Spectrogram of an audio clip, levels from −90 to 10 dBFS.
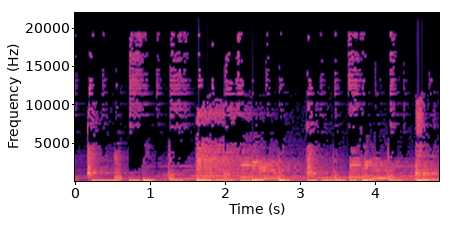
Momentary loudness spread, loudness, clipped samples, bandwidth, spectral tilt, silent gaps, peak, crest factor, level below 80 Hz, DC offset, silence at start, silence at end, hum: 6 LU; -15 LUFS; under 0.1%; over 20 kHz; -5.5 dB/octave; none; 0 dBFS; 14 dB; -18 dBFS; under 0.1%; 0 s; 0 s; none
